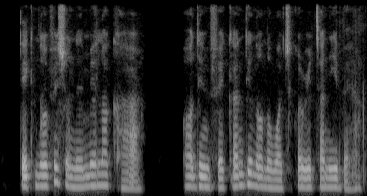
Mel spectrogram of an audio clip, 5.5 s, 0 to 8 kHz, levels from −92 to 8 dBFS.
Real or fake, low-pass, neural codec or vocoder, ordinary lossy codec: real; 7.2 kHz; none; none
